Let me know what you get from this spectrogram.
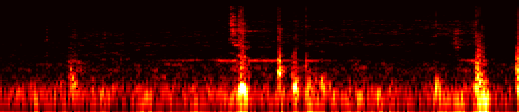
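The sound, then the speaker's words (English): Steady low rumble of a car interior with scattered sharp clicks and knocks, a few louder thumps standing out over the quiet engine hum; no one speaks. “We're in the car.”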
